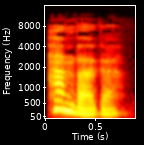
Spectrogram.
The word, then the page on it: hamburger: British English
